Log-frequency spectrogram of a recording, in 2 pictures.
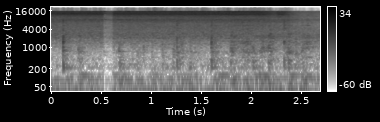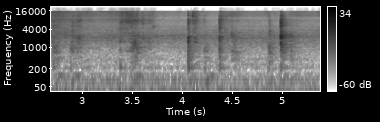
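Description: Grated coconut fries in ghee and oil while being stirred for a sweet, giving a steady sizzle and hiss broken by irregular scraping and ticking strokes of the spoon against the pan.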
